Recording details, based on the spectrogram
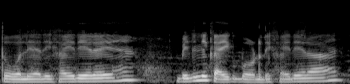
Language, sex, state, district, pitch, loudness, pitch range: Hindi, male, Uttar Pradesh, Saharanpur, 140 Hz, -17 LUFS, 125-175 Hz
